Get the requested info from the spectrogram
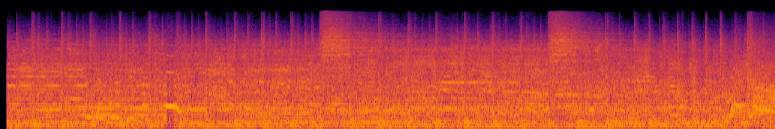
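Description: Punk band playing live at full volume: distorted electric guitars, bass and fast drums, with crash cymbals ringing out about four seconds in and again about seven seconds in.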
